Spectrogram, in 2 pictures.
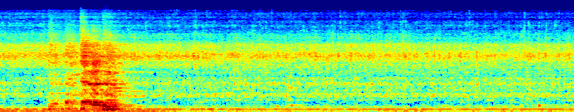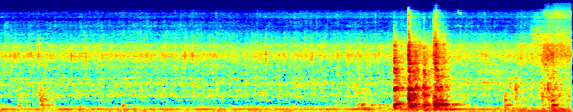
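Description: Goan mackerel fish cutlets fry in a pan with a continuous gentle sizzle, marked near the start and near the end by louder bursts of utensil clatter and stirring; no speech.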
